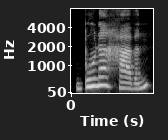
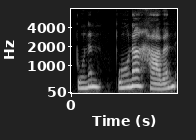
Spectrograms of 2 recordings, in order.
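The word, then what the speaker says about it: Bunnahabhain: I'm going to click over and read the pronunciation of this whiskey. It is called Bunnahbhain. Bunnahbhain.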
